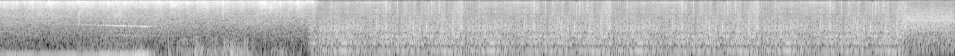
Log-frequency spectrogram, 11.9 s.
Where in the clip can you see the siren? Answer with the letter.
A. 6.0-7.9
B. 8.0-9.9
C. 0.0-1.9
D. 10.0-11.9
C.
